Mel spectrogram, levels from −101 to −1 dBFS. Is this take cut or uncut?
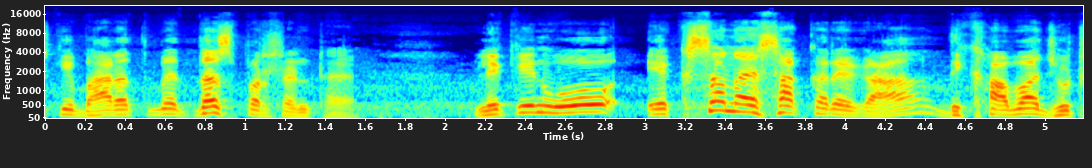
uncut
